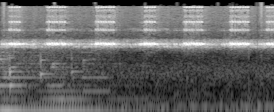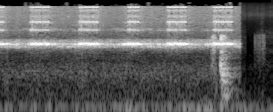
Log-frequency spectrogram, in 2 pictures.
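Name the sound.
cricket chirping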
